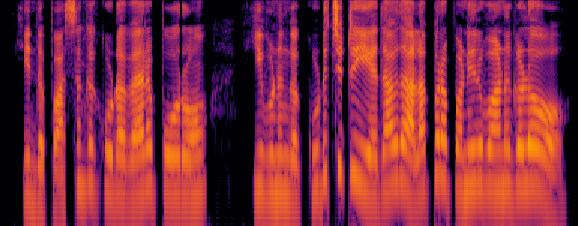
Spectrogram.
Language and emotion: Tamil, fearful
